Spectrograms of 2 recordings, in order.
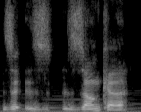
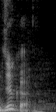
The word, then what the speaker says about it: Zuko: Zonka. – Zuko. – Prince Zonka. Zuko. Danny Zuko. The guy from Greece. – That's legitimately, that's how you say his name, Zuko.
